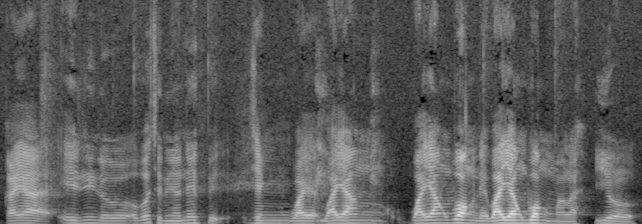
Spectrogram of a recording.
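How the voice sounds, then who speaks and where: A man with a Javanese accent, talking in a casual, joking and animated way as a discussion host. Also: mid-range voice, takes it slowly, smooth. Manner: animated, joking, mimics others in put-on voices. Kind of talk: casual chat mixing regional speech and Indonesian.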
